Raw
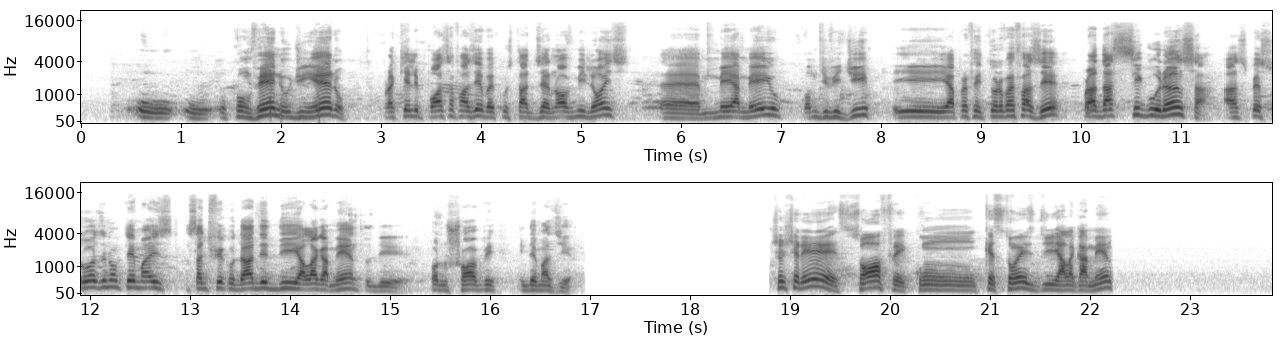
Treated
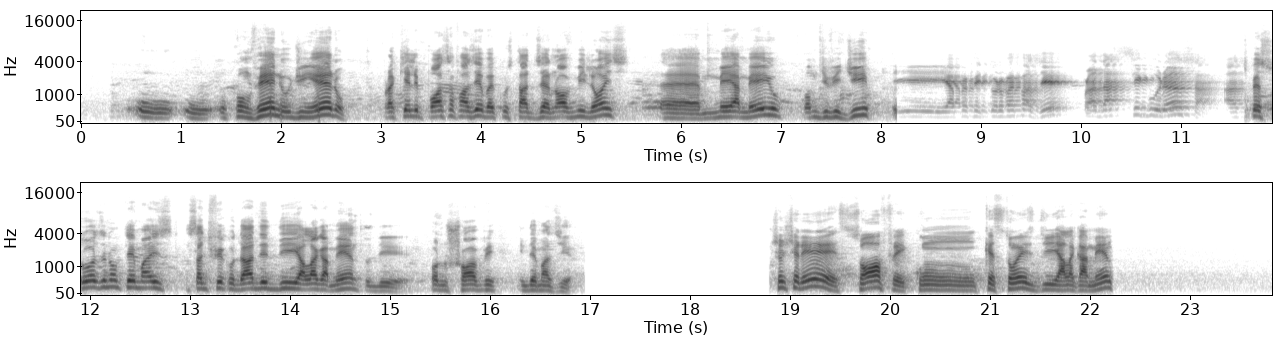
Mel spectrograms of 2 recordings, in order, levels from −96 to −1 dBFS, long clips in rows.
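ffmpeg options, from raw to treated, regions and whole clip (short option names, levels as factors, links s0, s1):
-filter_complex "[0:a]asettb=1/sr,asplit=3[s0][s1][s2];[s0]atrim=end=8.154[s3];[s1]atrim=start=8.15:end=11.64,asetpts=PTS-STARTPTS,afade=t=in:d=0.004:c=qsin,afade=t=out:st=3.486:d=0.004:c=qsin,bandpass=f=1800:t=q:w=11,aecho=1:1:66|132|198|264:0.422|0.139|0.0459|0.0152,atrim=end_sample=153909[s4];[s2]atrim=start=11.636[s5];[s3][s4]acrossfade=d=0.004:c1=hsin:c2=qsin[s6];[s6][s5]acrossfade=d=0.004:c1=qsin:c2=hsin,dynaudnorm=f=170:g=13:m=1.68,lowpass=f=2500:p=1,lowshelf=f=66:g=-9.5,volume=0.668"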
